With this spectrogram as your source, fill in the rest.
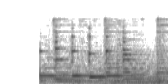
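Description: A mobile phone ringtone for an incoming call starts abruptly and plays a bright, repeating electronic melody at moderate volume, alone with no voices.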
